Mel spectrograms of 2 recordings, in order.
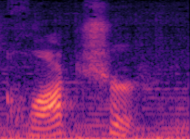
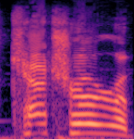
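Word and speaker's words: Quatre: does in Gundam Wing Catra is also the most pacifistic of the uh five Gundam Pilots That's how you pronounce it I thought it was quatra if he is Catra rabarba winner he is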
